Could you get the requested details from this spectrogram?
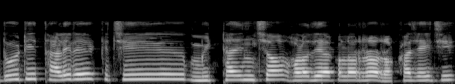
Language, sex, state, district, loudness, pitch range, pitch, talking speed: Odia, male, Odisha, Malkangiri, -15 LUFS, 190-230 Hz, 205 Hz, 120 wpm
